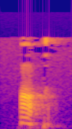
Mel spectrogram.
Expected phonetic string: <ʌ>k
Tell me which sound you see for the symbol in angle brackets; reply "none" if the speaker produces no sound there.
ɔ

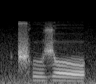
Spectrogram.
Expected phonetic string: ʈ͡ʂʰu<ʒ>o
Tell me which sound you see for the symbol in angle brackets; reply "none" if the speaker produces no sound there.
ʒ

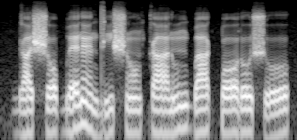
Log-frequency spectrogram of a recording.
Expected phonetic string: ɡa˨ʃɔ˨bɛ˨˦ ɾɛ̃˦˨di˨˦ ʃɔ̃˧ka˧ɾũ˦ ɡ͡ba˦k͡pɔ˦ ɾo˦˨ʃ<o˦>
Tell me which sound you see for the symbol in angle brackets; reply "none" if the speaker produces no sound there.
o˨˦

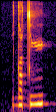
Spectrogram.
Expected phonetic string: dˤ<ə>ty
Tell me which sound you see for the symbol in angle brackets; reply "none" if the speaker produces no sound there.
ə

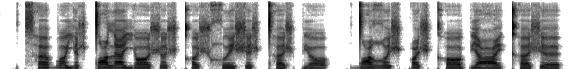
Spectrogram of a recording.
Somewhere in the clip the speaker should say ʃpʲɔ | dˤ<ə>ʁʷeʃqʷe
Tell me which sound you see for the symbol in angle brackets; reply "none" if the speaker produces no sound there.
ʌ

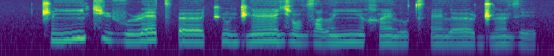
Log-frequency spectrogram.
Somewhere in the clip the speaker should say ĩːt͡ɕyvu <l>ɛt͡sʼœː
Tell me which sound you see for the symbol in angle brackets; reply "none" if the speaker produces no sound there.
ɭ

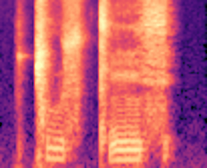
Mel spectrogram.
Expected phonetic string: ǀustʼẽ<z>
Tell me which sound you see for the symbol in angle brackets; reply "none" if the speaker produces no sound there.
s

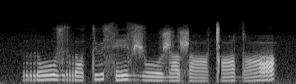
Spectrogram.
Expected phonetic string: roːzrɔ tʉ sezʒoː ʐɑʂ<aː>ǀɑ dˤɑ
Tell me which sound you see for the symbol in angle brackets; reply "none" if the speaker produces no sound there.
ɑː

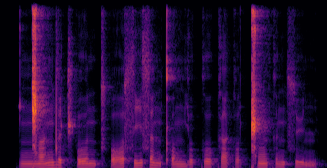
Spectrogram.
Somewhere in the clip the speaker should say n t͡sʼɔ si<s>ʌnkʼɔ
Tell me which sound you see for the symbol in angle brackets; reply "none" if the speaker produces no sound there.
s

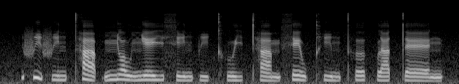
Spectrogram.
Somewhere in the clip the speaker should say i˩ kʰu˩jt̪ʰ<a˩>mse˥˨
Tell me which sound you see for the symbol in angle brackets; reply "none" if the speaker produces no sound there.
a˧˩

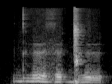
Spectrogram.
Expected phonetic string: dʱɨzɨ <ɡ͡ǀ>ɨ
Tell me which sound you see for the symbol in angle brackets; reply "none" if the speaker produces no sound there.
ɡ͡ǀ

